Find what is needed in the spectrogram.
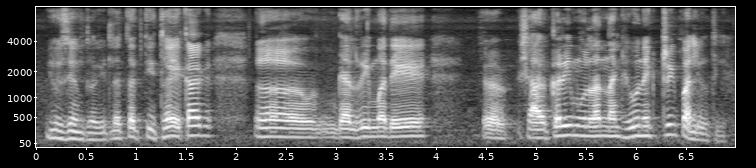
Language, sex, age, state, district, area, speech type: Marathi, male, 60+, Maharashtra, Kolhapur, urban, spontaneous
